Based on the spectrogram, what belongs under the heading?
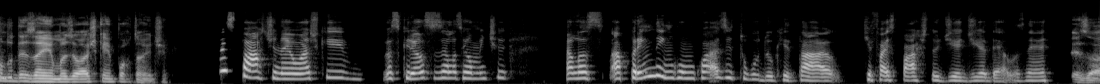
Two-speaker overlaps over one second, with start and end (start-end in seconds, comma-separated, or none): none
